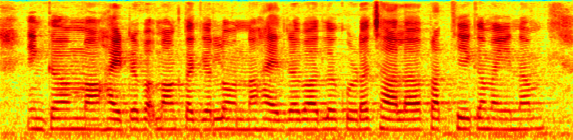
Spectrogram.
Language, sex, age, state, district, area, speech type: Telugu, female, 18-30, Telangana, Peddapalli, rural, spontaneous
